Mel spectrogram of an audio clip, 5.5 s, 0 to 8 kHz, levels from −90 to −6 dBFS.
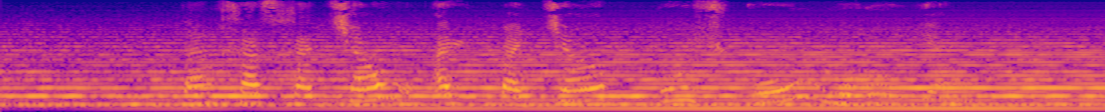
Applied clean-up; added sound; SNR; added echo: none; Musical instrument; -4 dB; none.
